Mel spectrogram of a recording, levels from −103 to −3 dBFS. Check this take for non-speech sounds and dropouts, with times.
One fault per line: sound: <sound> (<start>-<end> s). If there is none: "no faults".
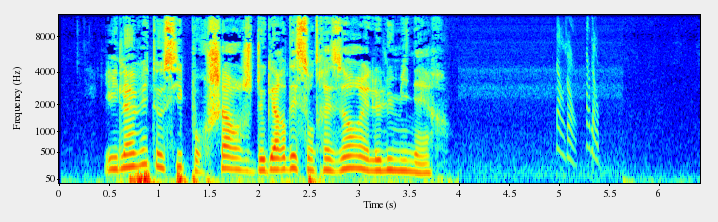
sound: chirp (5.0-5.5 s)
